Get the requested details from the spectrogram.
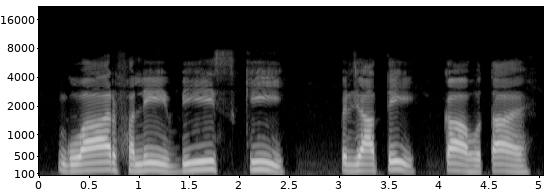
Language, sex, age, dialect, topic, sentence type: Hindi, male, 25-30, Awadhi Bundeli, agriculture, statement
